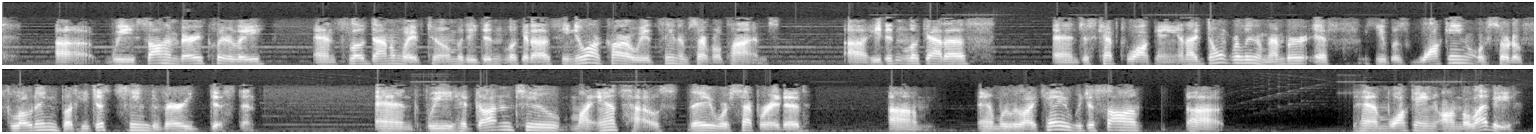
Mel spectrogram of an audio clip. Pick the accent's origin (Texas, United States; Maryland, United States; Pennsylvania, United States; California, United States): California, United States; I'm from Northern California.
